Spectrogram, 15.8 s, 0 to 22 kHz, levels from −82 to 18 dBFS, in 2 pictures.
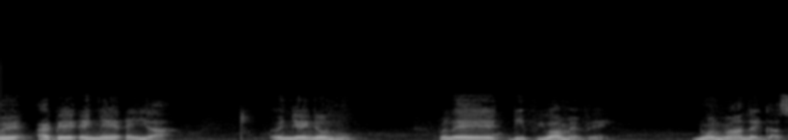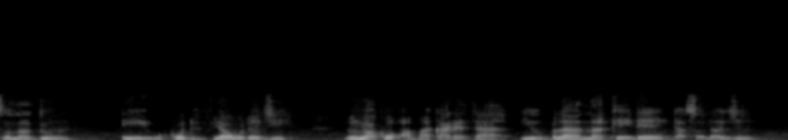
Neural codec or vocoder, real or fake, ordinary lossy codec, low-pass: codec, 16 kHz, 1 kbps, X-Codec, HuBERT features, trained on LibriSpeech; fake; MP3, 32 kbps; 7.2 kHz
